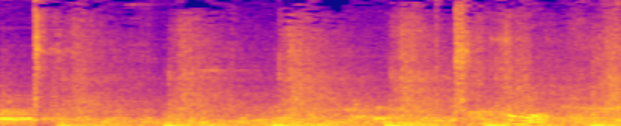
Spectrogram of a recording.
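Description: Exhibition drill rifle being spun, tossed and caught, with several sharp slaps and thuds about a second apart as the rifle strikes the performer's hands and body, over a crowd's steady murmur.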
